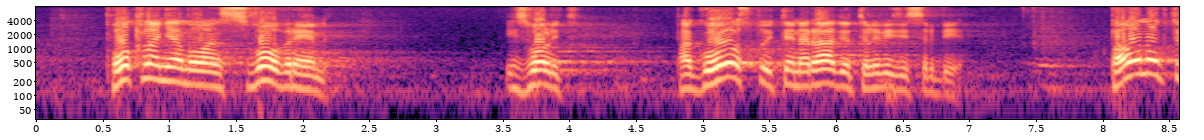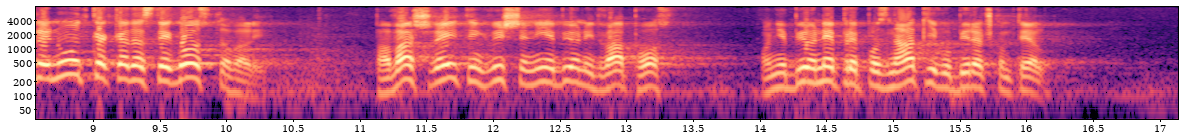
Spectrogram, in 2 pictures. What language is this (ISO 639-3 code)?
srp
